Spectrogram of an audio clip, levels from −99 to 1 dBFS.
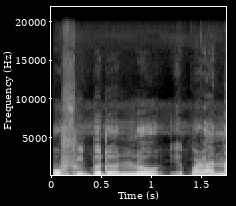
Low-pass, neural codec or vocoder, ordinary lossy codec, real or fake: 19.8 kHz; vocoder, 44.1 kHz, 128 mel bands every 512 samples, BigVGAN v2; none; fake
